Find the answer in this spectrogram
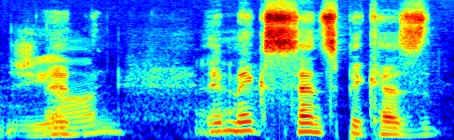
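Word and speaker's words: Xi'an: how was it pronounced Jian Jian it makes sense because the Twi'leks are very their accents and everything are very like French inspired and that's like a French pronunciation name nice they have you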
